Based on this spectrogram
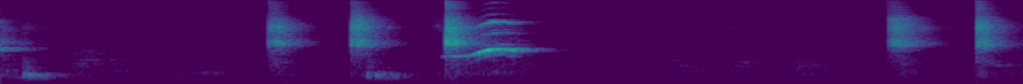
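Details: Parrots calling to each other, giving short, raspy squawks in pairs, one longer call ending in a clear whistled note, with soft low murmurs between bursts and quiet gaps.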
